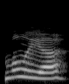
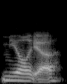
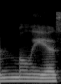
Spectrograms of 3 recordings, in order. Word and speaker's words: Melia: And I'm like, Malia. And they're like, oh, okay, Malia. And I'm like, yeah, yeah, that's it. Yeah. Right? Think of like Melissa, only without the S's.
